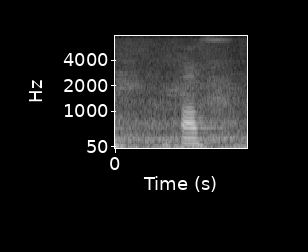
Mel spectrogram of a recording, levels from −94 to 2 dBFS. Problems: constant background noise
